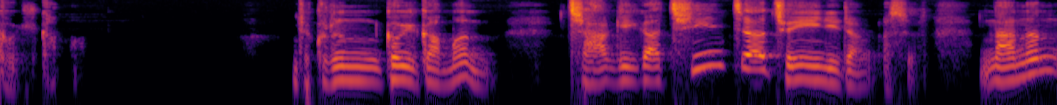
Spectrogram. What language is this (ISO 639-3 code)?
kor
